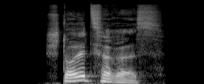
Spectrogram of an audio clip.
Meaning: strong/mixed nominative/accusative neuter singular comparative degree of stolz
- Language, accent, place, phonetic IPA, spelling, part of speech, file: German, Germany, Berlin, [ˈʃtɔlt͡səʁəs], stolzeres, adjective, De-stolzeres.ogg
